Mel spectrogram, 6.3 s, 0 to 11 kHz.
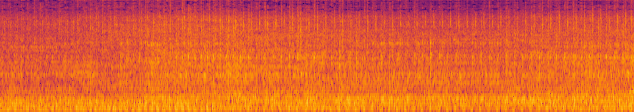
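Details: Honda Beat FI scooter, 2692 km on the odometer, excessive engine noise at idle; rough, gritty grinding churns steadily inside the engine. It persists with the side cover and pulley removed, so the fault is internal: a worn, loose camshaft bearing in the head.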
